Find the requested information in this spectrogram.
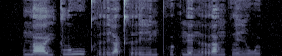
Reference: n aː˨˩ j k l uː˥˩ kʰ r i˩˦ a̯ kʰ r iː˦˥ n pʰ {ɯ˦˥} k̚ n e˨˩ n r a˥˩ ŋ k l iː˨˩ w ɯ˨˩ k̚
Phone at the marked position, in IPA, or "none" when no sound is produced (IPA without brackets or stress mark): ɯ˦˥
